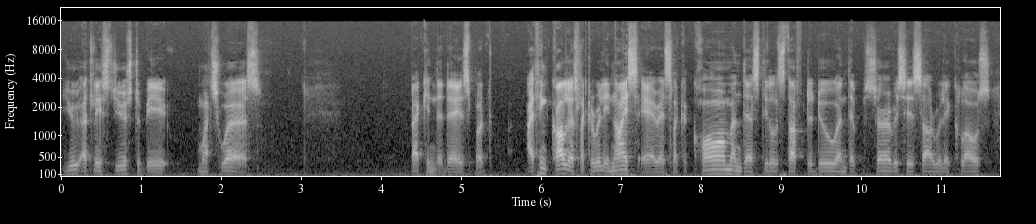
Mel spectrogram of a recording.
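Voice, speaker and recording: A man with a Finnish accent hosting a relaxed live stream and answering questions from the chat. His voice sits low but has a bright, forward edge. He talks loosely and hesitantly, restarting sentences and filling pauses with "like" and "uh". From Finland.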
